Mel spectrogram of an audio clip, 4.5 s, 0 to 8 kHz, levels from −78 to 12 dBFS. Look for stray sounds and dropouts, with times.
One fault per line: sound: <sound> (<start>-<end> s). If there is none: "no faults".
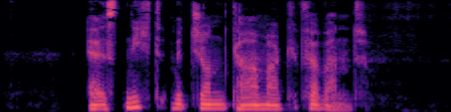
no faults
